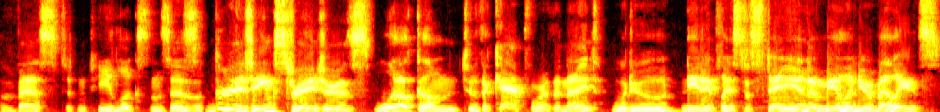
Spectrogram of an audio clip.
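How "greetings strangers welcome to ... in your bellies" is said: burly man's character voice. Voicing a man greeting travelers at a camp, burly man's voice. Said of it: "a very burly looking man".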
